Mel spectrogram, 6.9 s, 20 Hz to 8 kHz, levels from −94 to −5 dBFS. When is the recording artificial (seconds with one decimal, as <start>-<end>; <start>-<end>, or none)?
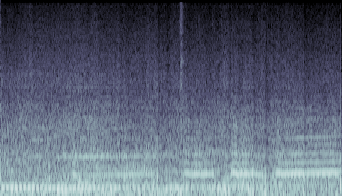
none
